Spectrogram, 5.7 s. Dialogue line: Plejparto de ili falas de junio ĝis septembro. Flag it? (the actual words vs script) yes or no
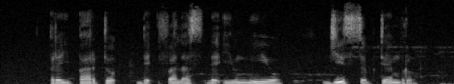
yes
